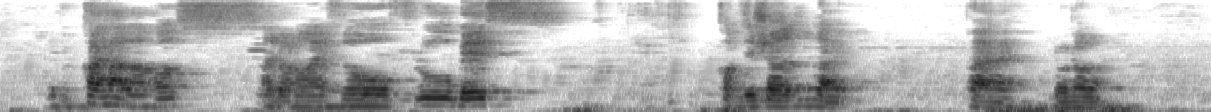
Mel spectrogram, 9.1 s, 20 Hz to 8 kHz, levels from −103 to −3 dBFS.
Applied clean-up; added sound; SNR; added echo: classical method WPE with log-MMSE.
